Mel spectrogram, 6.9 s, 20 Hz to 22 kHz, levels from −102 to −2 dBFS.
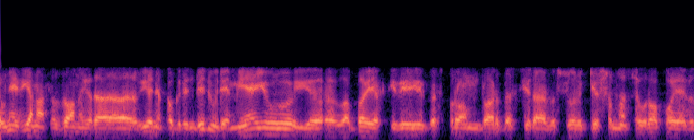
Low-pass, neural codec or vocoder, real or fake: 3.6 kHz; codec, 24 kHz, 6 kbps, HILCodec; fake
